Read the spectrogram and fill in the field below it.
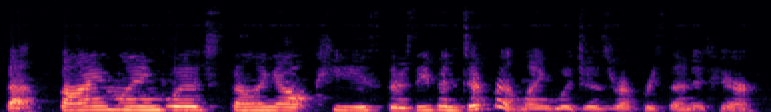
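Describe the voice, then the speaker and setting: Reading at normal speed in a slightly high voice, a teacher shares a bedtime picture book with children. Along the way she gives encouraging, simply worded explanations. The sound is thin and narrowband, like a phone line.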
